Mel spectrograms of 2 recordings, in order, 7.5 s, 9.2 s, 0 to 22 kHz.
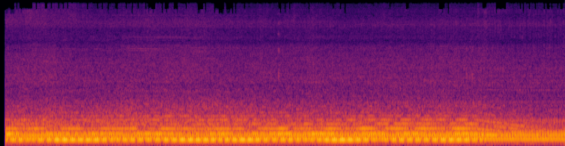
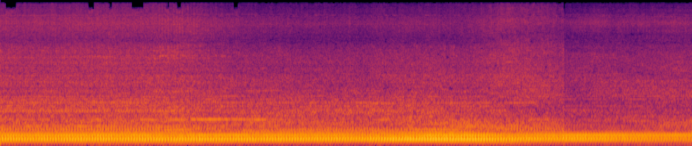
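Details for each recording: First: Toro TimeCutter mower, Kawasaki FR691V twin, hot after about 10 minutes running: irregular lumpy beat, skipping, cutting out and popping, stumbling near end; runs fine when cold; hot misfire, cause unconfirmed. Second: Toro TimeCutter mower with Kawasaki FR691V engine, after replacing parts to cure skipping, popping and misfire that began once warm or under load. Steady, even drone about three beats a second with no pops; run to warm up to confirm the fix. Normal running.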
